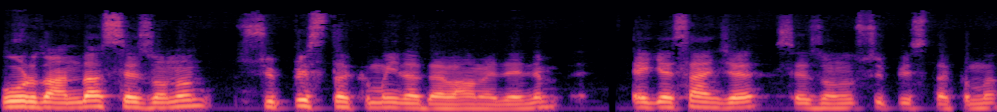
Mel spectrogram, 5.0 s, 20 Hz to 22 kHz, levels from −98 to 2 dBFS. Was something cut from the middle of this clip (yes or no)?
no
